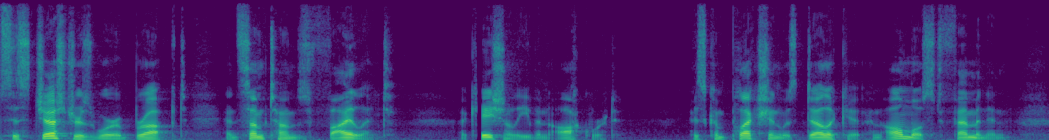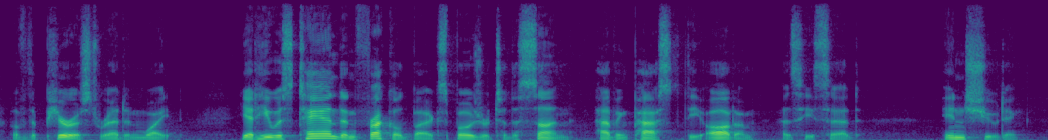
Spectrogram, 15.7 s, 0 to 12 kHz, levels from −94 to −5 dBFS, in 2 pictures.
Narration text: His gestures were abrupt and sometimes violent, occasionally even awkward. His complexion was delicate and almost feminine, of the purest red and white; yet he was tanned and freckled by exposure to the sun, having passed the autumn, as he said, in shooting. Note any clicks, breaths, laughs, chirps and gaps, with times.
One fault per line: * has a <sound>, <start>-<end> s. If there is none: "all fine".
* has a dropout, 3.6-3.6 s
